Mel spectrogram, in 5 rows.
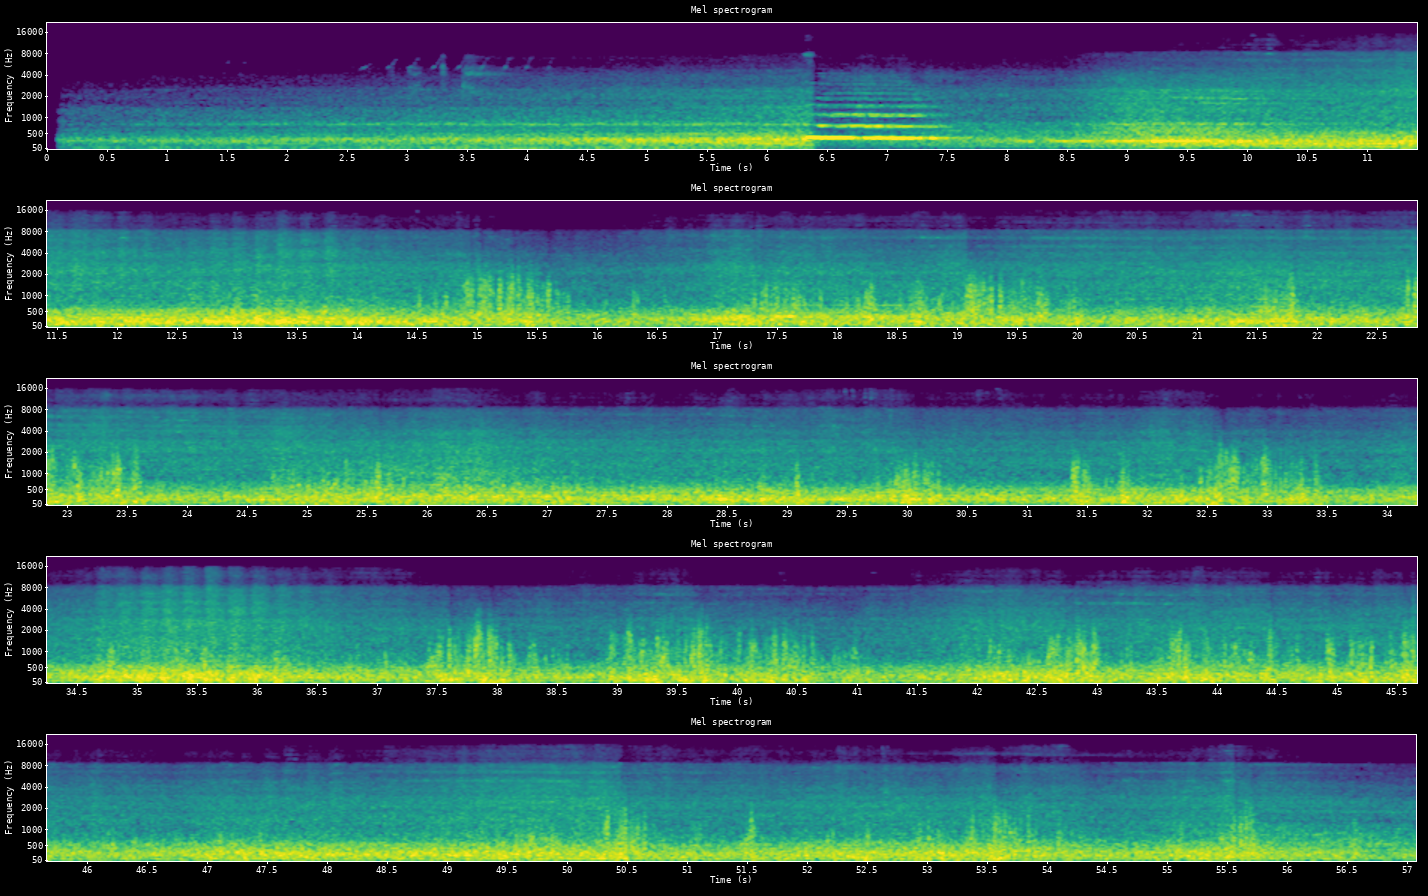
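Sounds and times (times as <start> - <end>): locomotive horn blast: 6.1 - 7.8, 17.2 - 18.8.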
